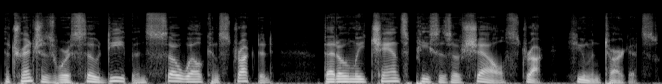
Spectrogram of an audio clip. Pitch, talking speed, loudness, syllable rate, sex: 110 Hz, 165 wpm, -18 LUFS, 4.6 syllables/s, male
